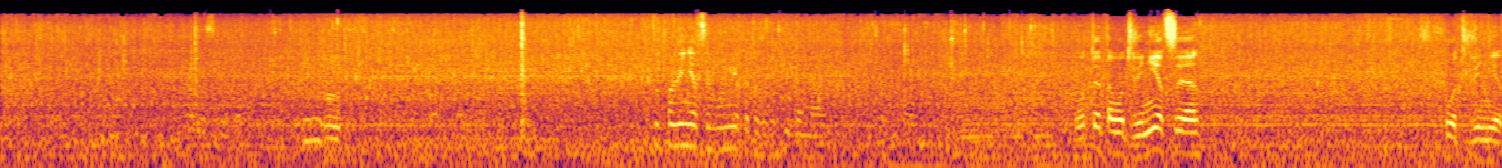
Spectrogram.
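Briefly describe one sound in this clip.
Water laps gently.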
